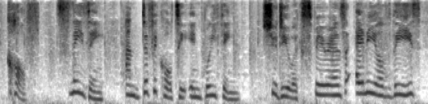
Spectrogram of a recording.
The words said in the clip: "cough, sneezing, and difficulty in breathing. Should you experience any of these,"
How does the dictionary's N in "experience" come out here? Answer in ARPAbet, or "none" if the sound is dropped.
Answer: N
